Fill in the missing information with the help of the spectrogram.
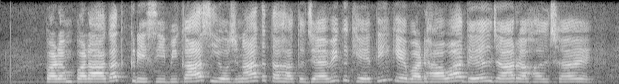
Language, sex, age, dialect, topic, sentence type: Maithili, female, 31-35, Bajjika, agriculture, statement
